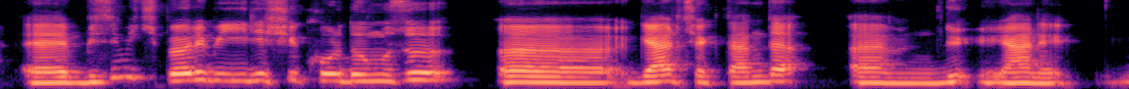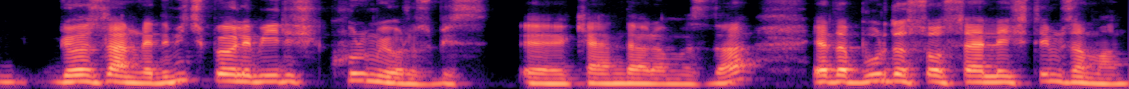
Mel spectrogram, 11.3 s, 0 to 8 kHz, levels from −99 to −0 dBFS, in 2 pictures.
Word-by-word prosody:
eee, 145 +1 +4
bizim 155 - -3
hiç 285 -1 -10
böyle 200 +3 +4
bir 200 - -2
ilişki 190 0 -3
kurduğumuzu, 195 +3 0 0.2
eee, 150 -3 +2
gerçekten 160 -1 +2
de, 180 -1 +2 0.3
emm, 135 -3 -1
g 150 +5 -1
y 150 -2 -5
yani, 140 -1 +3 0.3
g 160 +1 -13 0.2
gözlemledim. 160 -4 +3
Hiç 210 - -6
böyle 180 -3 +4
bir 170 - +1
ilişki 170 -1 -6
kurmuyoruz 140 - -2
biz, 125 +1 -8
eee, 125 -2 +1
kendi 130 0 0
aramızda 120 +1 -3 0.3
ya 170 - +4
da 170 -3 +4
burada 185 +2 +1
sosyalleştiğim 160 +1 0
zaman, 130 -6 -1
155 Hz, 160 wpm, -23 LUFS, 140-180 Hz, 0.3 s, eee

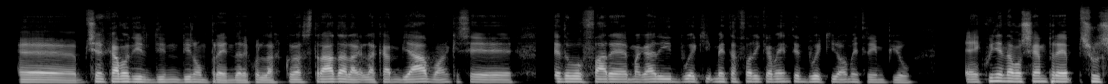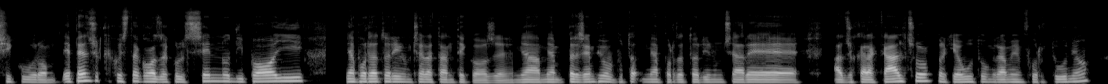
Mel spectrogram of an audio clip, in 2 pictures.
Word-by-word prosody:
ehm, 105 -3 +3
cercavo 130 +2 +3
di 120 -3 0
di 115 +1 -4
di 115 +2 -1
non 110 -2 -3
prendere 100 -2 -1
quella 105 -1 -2
quella 115 -1 0
strada, 125 +3 +4
la 110 0 +2
la 110 0 -1
cambiavo 115 +2 +1
anche 115 +1 -7
se 110 -2 -1 0.5
e 135 - +1
dovevo 130 -1 +3
fare 120 +3 +2
magari 125 +1 -1
2 130 +2 0
chi 130 0 -9
metaforicamente 130 +1 -2
2 130 +1 0
chilometri 115 -2 -5
in 105 -1 -8
più. 100 -1 -6 0.6
E 115 0 +1
quindi, 155 +5 +1
andavo 140 -2 +5
sempre 135 -1 +3
sul 135 -3 -1
sicuro. 110 -4 -3
E 130 +2 0
penso 170 +5 +3
che - - -17
questa 145 0 -2
cosa, 130 -3 +2
col 120 -2 -3
senno 150 +3 0
di 130 -1 -5
poi, 145 +4 +4 0.5
mi 135 - +2
ha - - +4
portato 130 +1 +2
a 135 - +2
rinunciare 120 -2 -1
a - - -2
tante 110 -1 -3
cose. 95 0 -3
Mi 105 - -8
ha 110 0 +3
mi 110 +1 -2
ha 110 -2 -3
per 125 +2 +2
esempio, 120 +3 0
puta 110 -1 -4
mi 115 0 -8
ha - - 0
portato 115 +1 -5
a - - +2
rinunciare 110 -1 +1 0.3
a 110 - +1
giocare 110 +1 +1
a - - -5
calcio, 140 +6 +3
perché 125 -7 -4
ho 115 - +4
avuto 120 +1 -2
un 115 - -6
grave 115 0 -1
infortunio 120 - -5
115 Hz, 190 wpm, -25 LUFS, 110-130 Hz, 0.6 s, andavo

